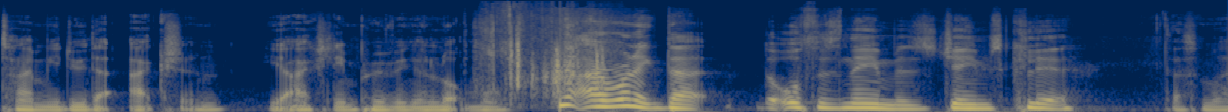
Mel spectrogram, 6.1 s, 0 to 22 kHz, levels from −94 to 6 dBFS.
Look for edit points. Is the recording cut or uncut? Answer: cut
